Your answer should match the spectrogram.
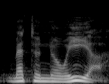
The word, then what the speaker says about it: metanoia: The word is meton, metanoia. I'm going to say it like a Spanish person metanoia. would say. Metanoia. Metanoia. That's how you'd say it in Spanish. it's another language.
